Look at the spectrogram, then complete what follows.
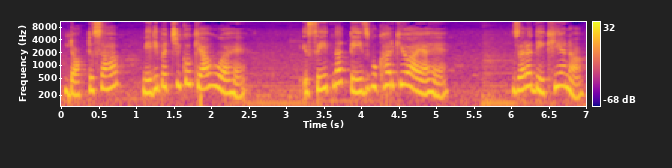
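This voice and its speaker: A woman's voice: high-pitched, expressive, unhurried, a little mellow, soft background music. A woman voicing a worried young mother in a children's story, anxious and pleading.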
